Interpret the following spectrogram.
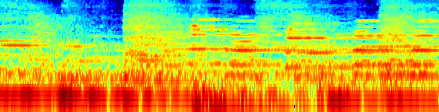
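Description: A steel band playing: many steel pans striking quick melody and chord notes over low, sustained bass-pan notes.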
